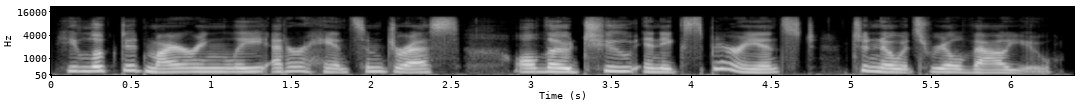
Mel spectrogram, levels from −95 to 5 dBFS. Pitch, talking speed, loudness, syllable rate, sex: 220 Hz, 140 wpm, -18 LUFS, 4.8 syllables/s, female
